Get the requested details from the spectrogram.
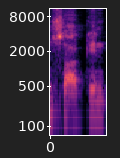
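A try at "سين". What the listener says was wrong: सीन। आखिरी में सीन है, से नहीं है, सीन।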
